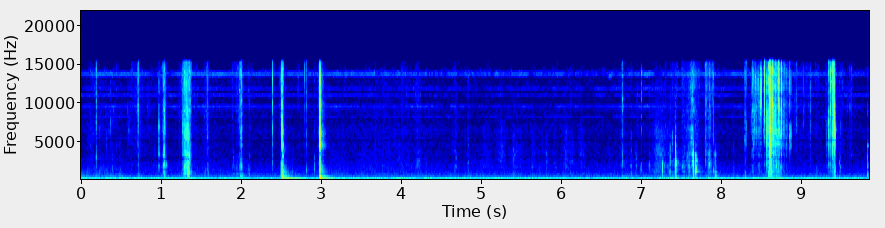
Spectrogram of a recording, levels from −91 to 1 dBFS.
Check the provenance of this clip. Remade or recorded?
remade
